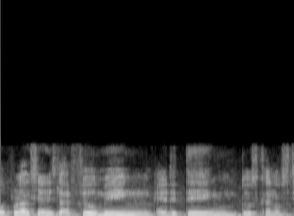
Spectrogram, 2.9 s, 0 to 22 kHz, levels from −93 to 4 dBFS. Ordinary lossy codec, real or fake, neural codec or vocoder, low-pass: none; fake; codec, 16 kHz, 8 kbps, FreqCodec, smaller model; 7.2 kHz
